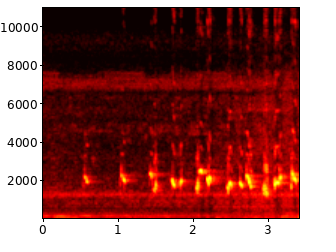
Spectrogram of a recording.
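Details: Yellow-vented bulbul greeting the morning while other bulbuls answer loudly, offered as a lure recording to get bulbuls singing: short bubbly chirped notes, sparse at first, then quickening into a lively run, over a steady faint background hum.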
